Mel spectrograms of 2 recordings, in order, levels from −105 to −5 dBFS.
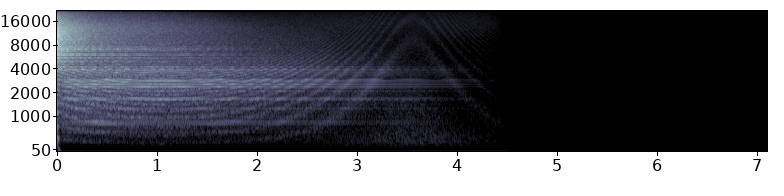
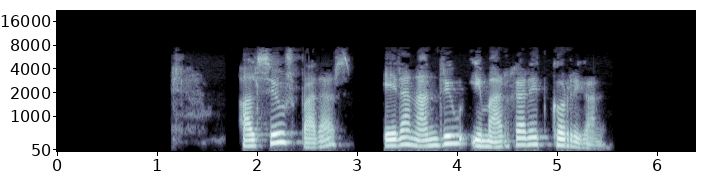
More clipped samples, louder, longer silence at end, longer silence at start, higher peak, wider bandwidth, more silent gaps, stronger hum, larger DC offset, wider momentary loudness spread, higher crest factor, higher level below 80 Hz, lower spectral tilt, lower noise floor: neither; second, -27 LUFS vs -17 LUFS; first, 5.15 s vs 0.9 s; second, 0 s vs 1.15 s; about the same, 0 dBFS vs -2 dBFS; first, over 20 kHz vs 7.4 kHz; second, none vs 1.69-1.81 s, 2.97-3.26 s; neither; neither; first, 23 LU vs 12 LU; first, 32 dB vs 18 dB; second, under -90 dBFS vs -60 dBFS; second, 8 dB/octave vs -6.5 dB/octave; first, -78 dBFS vs -43 dBFS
